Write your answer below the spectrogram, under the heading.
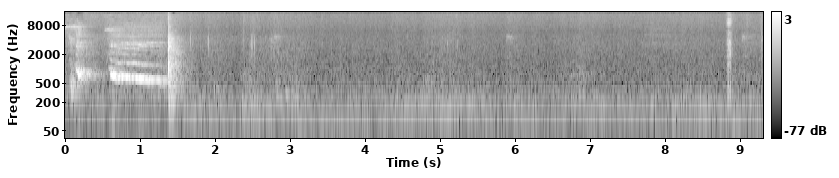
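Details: Ishot, a Smooth Fox Terrier, whines because he hears children playing outside and wants to join them. One drawn-out, tonal, wavering whimper of about a second sits over a sharp click, then near silence with faint room hiss.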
